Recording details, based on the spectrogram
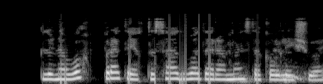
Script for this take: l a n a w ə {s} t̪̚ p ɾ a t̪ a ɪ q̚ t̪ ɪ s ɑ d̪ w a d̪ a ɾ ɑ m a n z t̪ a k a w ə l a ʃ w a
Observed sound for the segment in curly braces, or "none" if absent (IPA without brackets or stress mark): x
